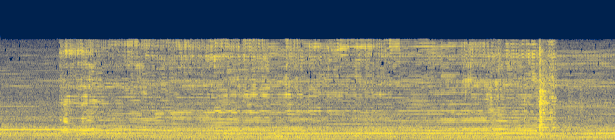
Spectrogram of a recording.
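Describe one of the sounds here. A router whines as it cuts through a strip of wood.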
